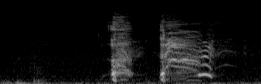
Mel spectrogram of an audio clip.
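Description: A man coughs twice up close, two harsh, raspy bursts, the second longer and trailing into a strained, voiced wheeze, with quiet room noise before and between.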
